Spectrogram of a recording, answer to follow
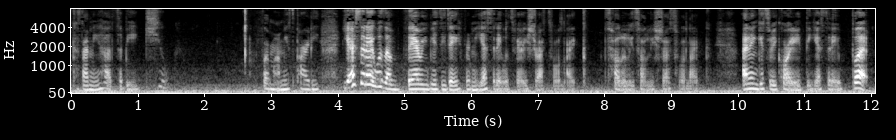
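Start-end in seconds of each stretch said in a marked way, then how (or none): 0.0-3.7 whisper. Real, not acted. Whispered aside in car. 6.1-9.4 weary hushed voice. Real, not acted. Weary complaint about stressful day.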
